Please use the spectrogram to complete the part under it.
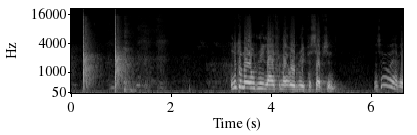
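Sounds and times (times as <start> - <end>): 
sharp hand claps in a quiet room: 0.0 - 1.2
speech: 1.0 - 1.8, 3.2 - 5.4, 6.0 - 6.6.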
